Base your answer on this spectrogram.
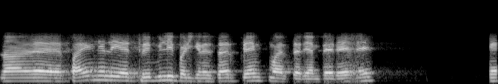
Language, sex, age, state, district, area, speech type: Tamil, female, 18-30, Tamil Nadu, Cuddalore, rural, conversation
